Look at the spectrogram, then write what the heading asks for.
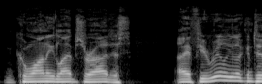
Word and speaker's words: Kewaunee Lapseritis: But this guy, Kewaunee Lapseritis, I said his name wrong. Kewaunee Lapseritis.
